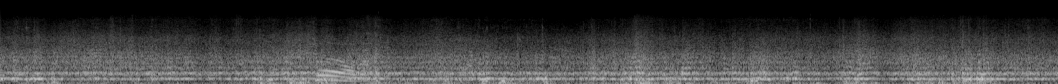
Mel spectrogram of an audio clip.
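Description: Honey bees buzz continuously around a large hive colony during early spring inspection, a dense, close, steady drone with no talking.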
